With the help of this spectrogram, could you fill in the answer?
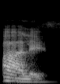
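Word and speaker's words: אלף: La Alef no suena. Antiguamente sonaba en los tiempos bíblicos, pero se fue perdiendo su sonido y hoy no se sabe cómo se pronunciaba. Es lo que, bueno, después vamos a ver, es una de las letras guturales que se pronunciaba con la garganta, pero era muy difícil de pronunciar. Y hoy no se pronuncia la Alef.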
